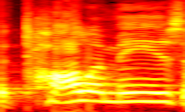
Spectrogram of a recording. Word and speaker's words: Ptolemies: So, the Syrian wars, the overview of the kings, basically it took a while to settle, but the struggle came down to the Ptolemies, that's a silent P by most reckoning, and the Seleucus Empire, what is now Turkey in that area, as I said already, the north and the south.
